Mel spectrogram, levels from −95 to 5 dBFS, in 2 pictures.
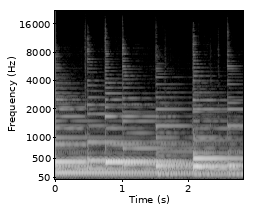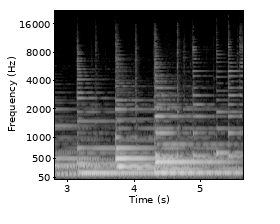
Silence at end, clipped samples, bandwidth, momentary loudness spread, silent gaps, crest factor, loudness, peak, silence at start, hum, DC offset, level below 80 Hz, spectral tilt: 0 s; under 0.1%; 9.6 kHz; 7 LU; none; 14 dB; -19 LUFS; -4 dBFS; 0 s; none; under 0.1%; -58 dBFS; -9 dB/octave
